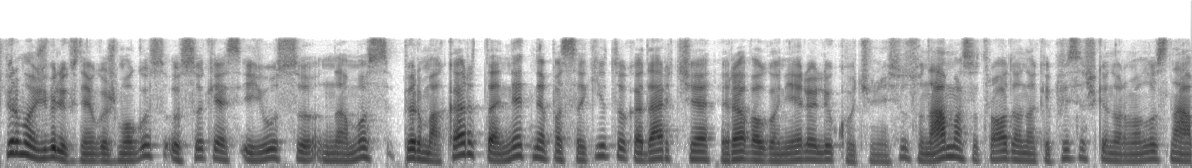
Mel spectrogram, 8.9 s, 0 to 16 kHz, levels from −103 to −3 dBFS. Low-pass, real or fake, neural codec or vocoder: 7.2 kHz; real; none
